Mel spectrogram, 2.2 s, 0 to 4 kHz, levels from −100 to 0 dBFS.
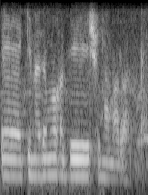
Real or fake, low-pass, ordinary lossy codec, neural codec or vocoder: fake; 3.6 kHz; Opus, 32 kbps; codec, 16 kHz, 2 kbps, FunCodec, trained on Chinese and English, 25 frames a second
